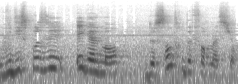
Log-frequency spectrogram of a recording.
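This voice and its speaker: The speaker keeps a moderate pace and ordinary pitch variation while noticeable background noise carries on behind. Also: woman. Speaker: lecturer and public speaking coach. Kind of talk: interview. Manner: carefully articulated.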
